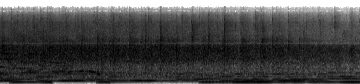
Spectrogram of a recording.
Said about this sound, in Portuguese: Se você crê nisso, aplauda o Senhor bem forte, porque Ele é Deus.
